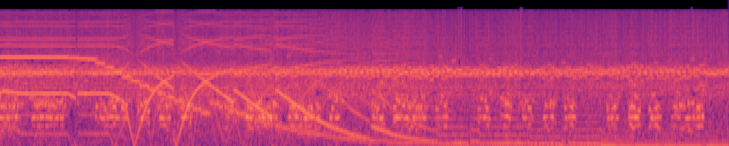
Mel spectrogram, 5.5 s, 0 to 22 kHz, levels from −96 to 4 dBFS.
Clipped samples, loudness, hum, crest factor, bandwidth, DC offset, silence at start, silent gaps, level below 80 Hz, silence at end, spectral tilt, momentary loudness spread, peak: under 0.1%; -19 LUFS; none; 16 dB; 16 kHz; under 0.1%; 0 s; none; -42 dBFS; 0 s; -1 dB/octave; 5 LU; -6 dBFS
